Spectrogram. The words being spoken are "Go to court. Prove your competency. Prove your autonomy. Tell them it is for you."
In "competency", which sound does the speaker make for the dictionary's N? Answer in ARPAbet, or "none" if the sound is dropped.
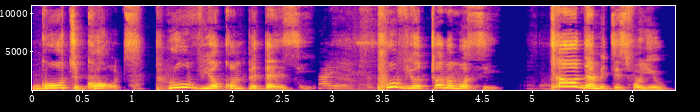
N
